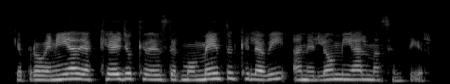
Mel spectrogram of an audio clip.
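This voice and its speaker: This woman speaks with a Spanish accent at a fairly quick pace. Her pitch is fairly high. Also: very clean recording, silent background. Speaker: open-mic poet. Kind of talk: poetry reading.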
